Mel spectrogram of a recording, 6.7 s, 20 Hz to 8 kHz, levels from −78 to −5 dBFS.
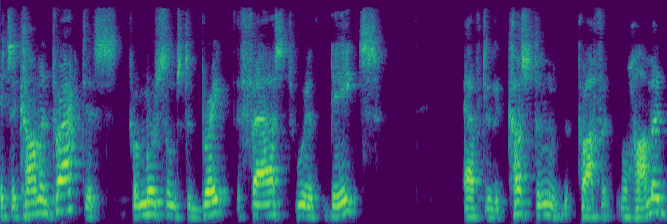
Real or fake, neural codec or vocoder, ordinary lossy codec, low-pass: real; none; MP3, 48 kbps; 7.2 kHz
